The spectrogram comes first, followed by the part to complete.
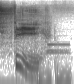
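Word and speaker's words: φ: Now this is phi. Phi with the F sound at the beginning.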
